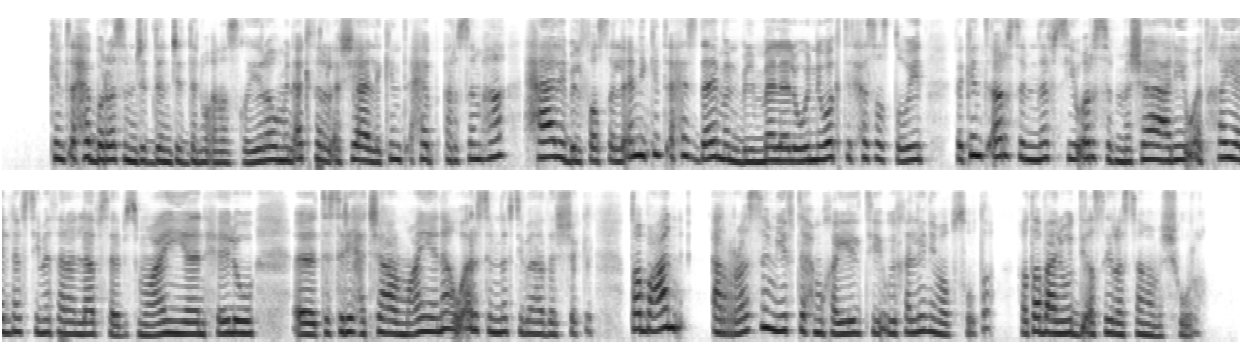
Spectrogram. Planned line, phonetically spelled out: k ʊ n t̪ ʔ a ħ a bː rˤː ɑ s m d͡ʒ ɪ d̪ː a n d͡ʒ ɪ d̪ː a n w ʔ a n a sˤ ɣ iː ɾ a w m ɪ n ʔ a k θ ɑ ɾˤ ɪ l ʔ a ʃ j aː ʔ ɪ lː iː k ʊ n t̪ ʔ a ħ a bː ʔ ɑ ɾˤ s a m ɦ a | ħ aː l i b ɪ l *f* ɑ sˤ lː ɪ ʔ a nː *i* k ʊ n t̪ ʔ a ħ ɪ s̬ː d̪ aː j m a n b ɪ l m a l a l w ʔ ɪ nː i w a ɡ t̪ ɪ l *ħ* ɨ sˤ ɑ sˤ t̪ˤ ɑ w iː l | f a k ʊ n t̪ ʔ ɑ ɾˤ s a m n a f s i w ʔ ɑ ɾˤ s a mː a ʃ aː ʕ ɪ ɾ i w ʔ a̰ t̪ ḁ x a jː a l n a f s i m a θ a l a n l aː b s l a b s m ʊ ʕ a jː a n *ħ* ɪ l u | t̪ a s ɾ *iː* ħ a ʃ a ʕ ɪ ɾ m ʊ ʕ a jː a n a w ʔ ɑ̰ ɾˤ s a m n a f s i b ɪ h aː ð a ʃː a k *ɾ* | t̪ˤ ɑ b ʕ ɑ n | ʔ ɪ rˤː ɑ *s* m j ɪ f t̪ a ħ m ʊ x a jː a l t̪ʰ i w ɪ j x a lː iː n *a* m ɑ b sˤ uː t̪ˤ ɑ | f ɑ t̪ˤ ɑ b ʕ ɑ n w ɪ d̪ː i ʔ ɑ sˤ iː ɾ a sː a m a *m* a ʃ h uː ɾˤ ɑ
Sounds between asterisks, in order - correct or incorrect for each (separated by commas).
correct, correct, correct, correct, correct, incorrect, correct, incorrect, correct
